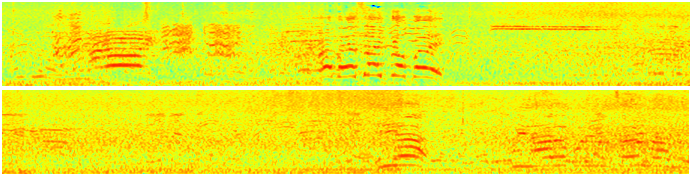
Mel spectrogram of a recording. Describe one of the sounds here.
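Young girls shout to each other across an open field.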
